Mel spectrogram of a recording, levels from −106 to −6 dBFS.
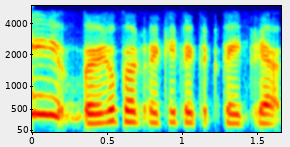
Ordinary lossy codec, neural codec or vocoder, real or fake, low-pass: AAC, 48 kbps; autoencoder, 44.1 kHz, a latent of 192 numbers a frame, MeloTTS; fake; 5.4 kHz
